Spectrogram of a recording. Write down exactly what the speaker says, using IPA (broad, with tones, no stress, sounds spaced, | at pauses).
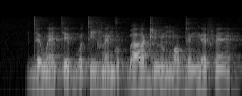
d ɛ˨ w ɛ̃˦ t e˨ b o˦ t i˦ v ɛ̃˦ ɡ o˦ ɡ͡b aː˨ ɡ i˨ l ũ˦ ŋ ɔ˨ ɡ ɛ˨ ŋ ɛ˧ f ɛ̃˨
